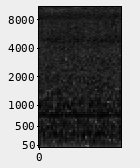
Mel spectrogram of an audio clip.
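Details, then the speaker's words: Hospital mechanical ventilator played as a noise example after a CPAP machine: steady whooshing airflow and machine hum, with no distinct breath cycle; mechanical ventilator noise. "if we go to a ventilator which is a standard machine that probably no one knew about before the pandemic if we push that instead"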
